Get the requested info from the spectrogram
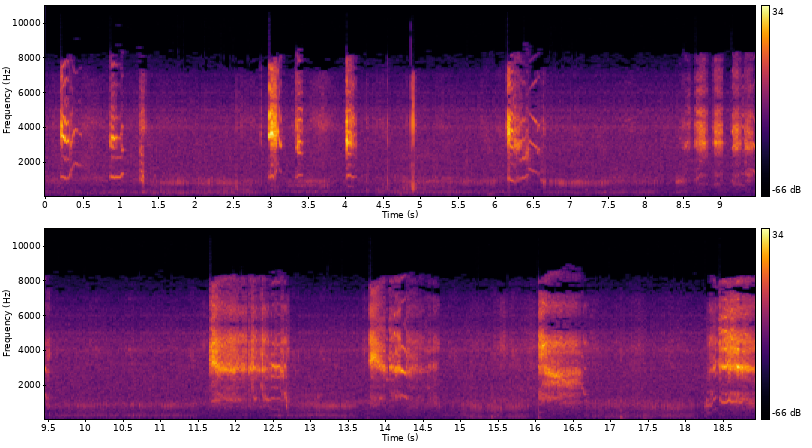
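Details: Two new pet kittens, Chilli, a small young female with white markings, and her all-black brother Pepper: high, harmonic-rich kitten meows come in short bursts, some clustered and some spaced several seconds apart, over low room hiss.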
